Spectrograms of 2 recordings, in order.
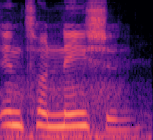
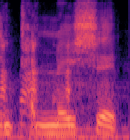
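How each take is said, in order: First: INTONATION slow, with a full O after the T; clear O. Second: "intonation" lower, in a Chivenda accent. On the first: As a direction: sound out "intonation" for a learner. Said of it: "There's an O". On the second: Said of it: "giving it a Chivenda accent". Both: Shown as a demonstration.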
